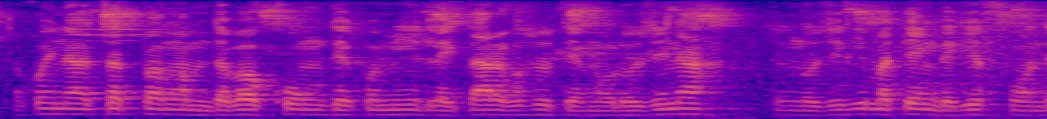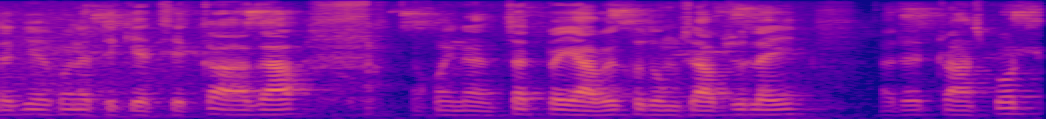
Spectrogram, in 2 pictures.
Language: Manipuri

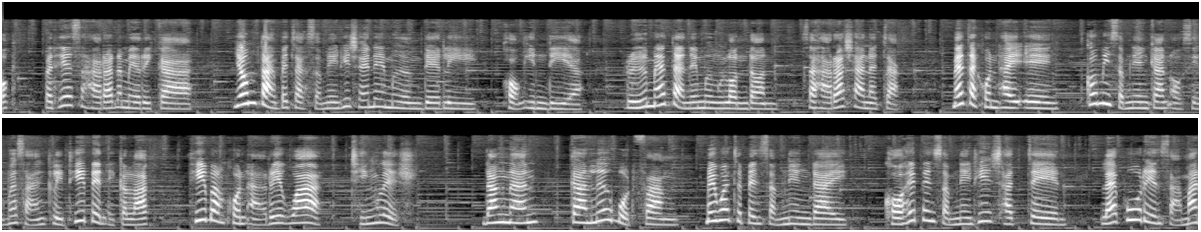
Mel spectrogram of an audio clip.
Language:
Thai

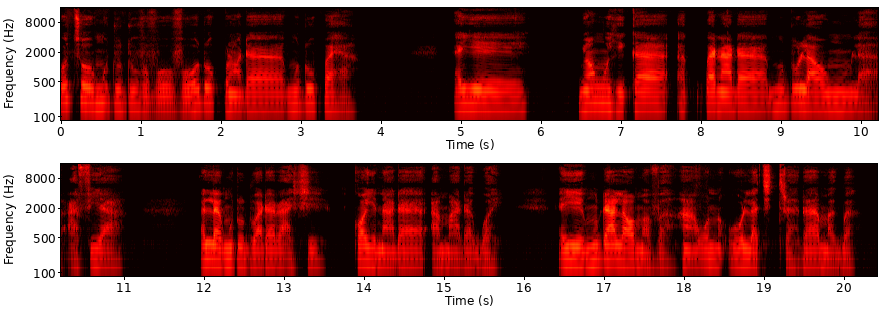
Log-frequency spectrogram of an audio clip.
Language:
Ewe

